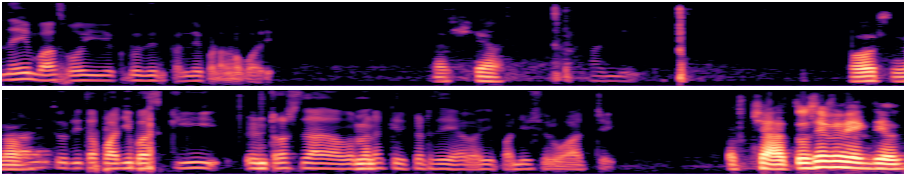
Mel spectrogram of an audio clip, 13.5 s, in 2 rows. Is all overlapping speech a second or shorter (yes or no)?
yes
